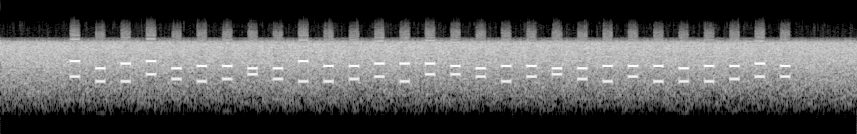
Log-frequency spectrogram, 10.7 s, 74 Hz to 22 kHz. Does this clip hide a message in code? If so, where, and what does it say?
Yes: DTMF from 0.9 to 9.9 s, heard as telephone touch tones, dialled by machine, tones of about 120 ms, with phone line noise. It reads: C13D425*4A2593#0728*428212598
